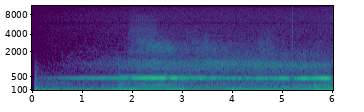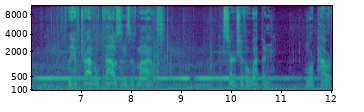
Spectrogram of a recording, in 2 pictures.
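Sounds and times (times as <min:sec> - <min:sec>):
deep rumble: 0:00.1 - 0:12.0.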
